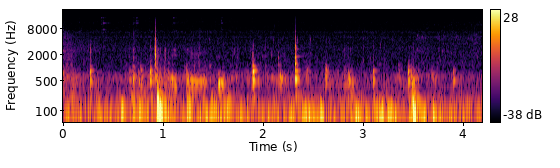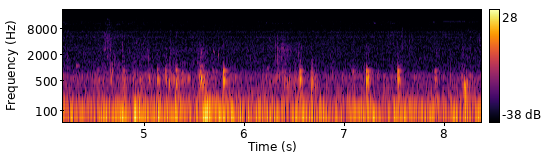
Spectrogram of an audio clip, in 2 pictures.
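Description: Water lapping against a bass boat's hull, with scattered light knocks and clicks on the boat, about a dozen of them, sharpest in the first four seconds.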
